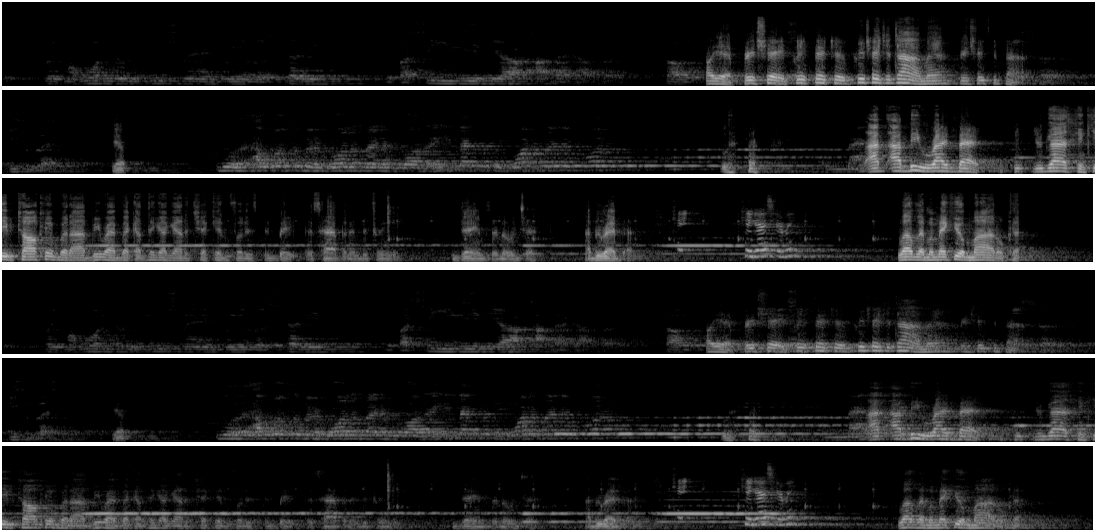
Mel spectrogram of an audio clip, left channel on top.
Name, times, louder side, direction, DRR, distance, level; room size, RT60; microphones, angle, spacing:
voice 1, 0.4-3.2 3.8-6.1 6.5-8.0 10.1-10.6 11.0-11.5, left 1 dB, 20° right, -1 dB, 2.1 m, -51 dB
voice 2, 7.0-10.2 12.0-12.2 18.1-18.5 19.6-20.7 21.1-25.8 26.4-27.2 27.7-28.2 30.8-32.0, left 7 dB, 85° left, 16 dB, 0.4 m, -30 dB
voice 3, 13.0-17.1 19.1-20.2, equal, 65° right, -10 dB, 3.4 m, -43 dB
sound 1, 16.4-29.7, right 7 dB, 80° right, 0.4 m, -41 dB
voice 4, 24.1-24.5 25.7-26.5 27.0-27.1 27.5-27.6 28.6-28.7 29.2-29.8, left 1 dB, 5° right, 7 dB, 0.7 m, -37 dB
25.0 x 8.5 x 3.0 m, 2.1 s
head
